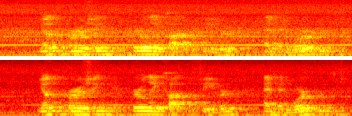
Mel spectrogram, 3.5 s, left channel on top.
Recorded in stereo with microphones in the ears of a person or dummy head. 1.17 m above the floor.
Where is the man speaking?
50° right (ahead or behind), 0.5 m.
